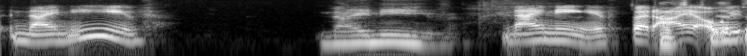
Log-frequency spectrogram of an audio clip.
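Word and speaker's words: Nynaeve: i turned this into nina v which it's not even phonetic but nina v was what i always said and you can tell us the actual name it is naive naive naive but i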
